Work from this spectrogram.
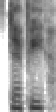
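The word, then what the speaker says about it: Dippé: How do you pronounce his last name? DP. It's D I P E Dep.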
